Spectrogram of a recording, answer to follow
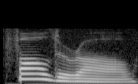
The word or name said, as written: folderol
